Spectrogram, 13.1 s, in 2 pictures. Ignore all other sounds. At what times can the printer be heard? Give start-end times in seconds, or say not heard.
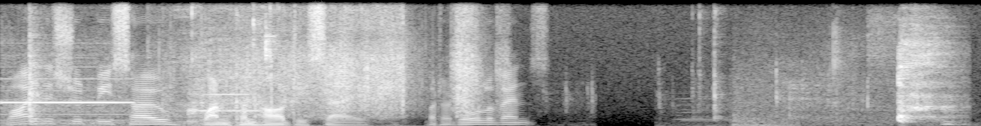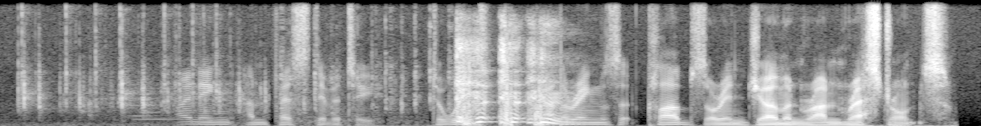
0.0-1.8.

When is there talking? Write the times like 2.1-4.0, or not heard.
0.0-3.6, 7.7-12.9.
